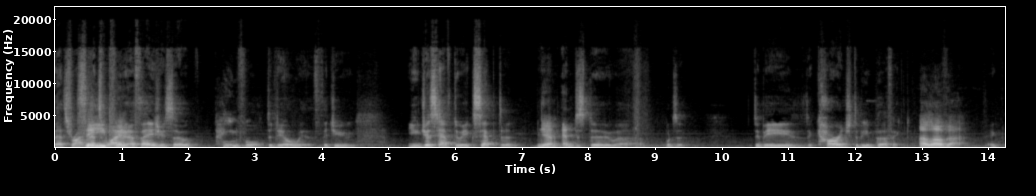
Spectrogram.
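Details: Adult male stroke survivor, bilingual English teacher, with expressive aphasia affecting both English and Japanese after a stroke during heart surgery four years earlier; word-finding difficulty, circumlocution, cognitive fatigue; language reportedly around 50-60 percent, gradually improving; expressive aphasia.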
